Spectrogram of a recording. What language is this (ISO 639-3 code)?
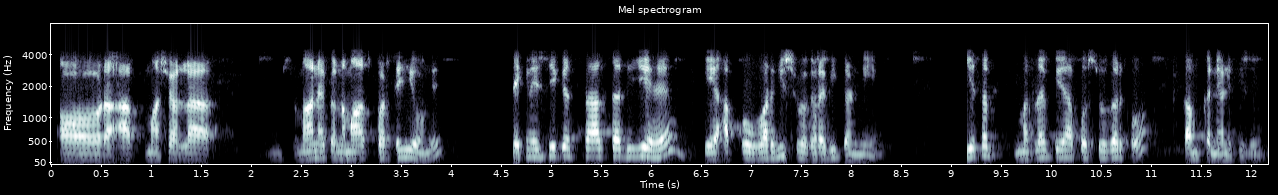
urd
